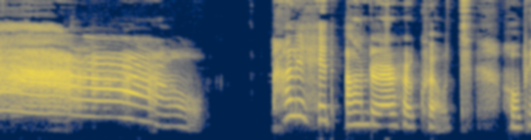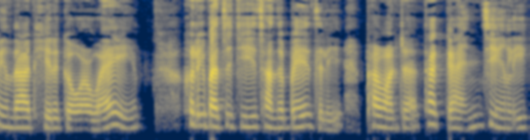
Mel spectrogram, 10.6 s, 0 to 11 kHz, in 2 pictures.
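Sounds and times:
cat with a torn ear howling: 0:00.0 - 0:02.0
speech: 0:03.0 - 0:10.6.

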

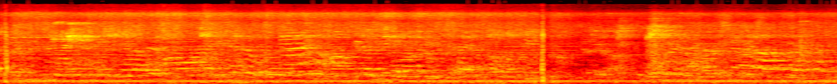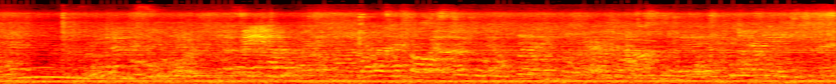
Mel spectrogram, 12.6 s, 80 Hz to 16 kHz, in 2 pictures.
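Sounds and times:
many overlapping voices chattering in a busy Vietnamese restaurant: 0:00.0 - 0:12.5.

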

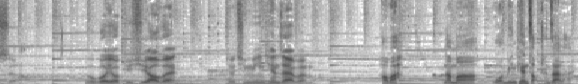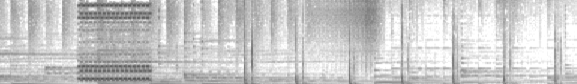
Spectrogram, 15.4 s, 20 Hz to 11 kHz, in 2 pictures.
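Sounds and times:
speech: 0:00.1 - 0:00.6, 0:01.2 - 0:04.3, 0:05.1 - 0:07.8
telephone electric bell ringing: 0:08.8 - 0:09.8.

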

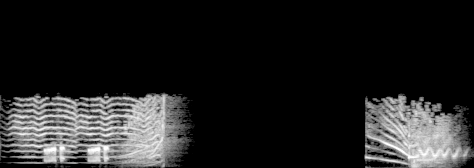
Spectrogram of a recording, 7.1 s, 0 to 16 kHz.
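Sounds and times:
cartoonish frog croaking: 0:00.6 - 0:01.8, 0:06.1 - 0:07.0.

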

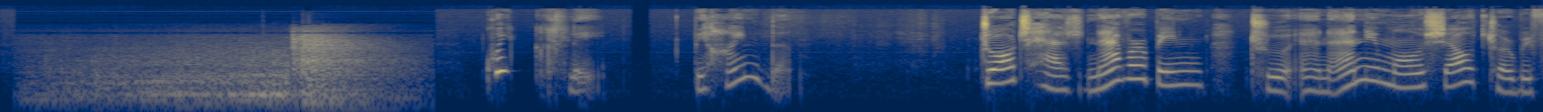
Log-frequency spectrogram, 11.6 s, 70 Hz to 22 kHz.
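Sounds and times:
door at an animal shelter pushed shut with a rumbling scrape: 0:00.0 - 0:03.3
speech: 0:04.3 - 0:04.6, 0:05.2 - 0:06.0, 0:07.4 - 0:11.5.

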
